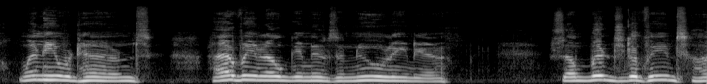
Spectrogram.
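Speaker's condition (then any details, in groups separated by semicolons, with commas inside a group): Cerebral palsy, spastic, severe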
